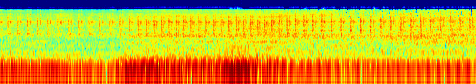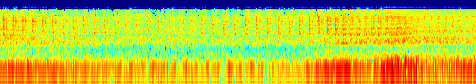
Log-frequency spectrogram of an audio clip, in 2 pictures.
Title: sedan lifter tick.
